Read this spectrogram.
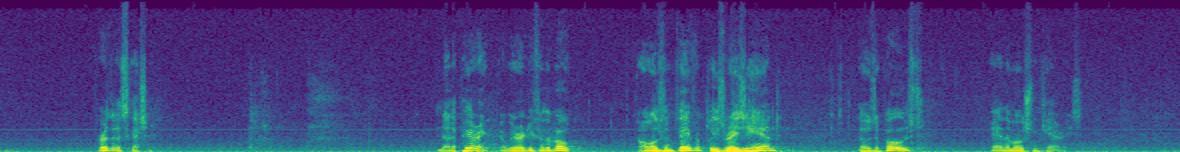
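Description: A middle-aged man speaks calmly in short phrases through a microphone.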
